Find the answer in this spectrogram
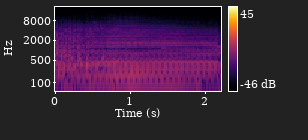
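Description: A single low, horn-like note with a rich, buzzy tone, held steadily and cutting off near the end.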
